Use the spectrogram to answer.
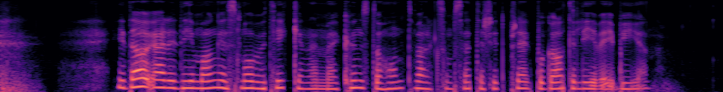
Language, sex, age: Norwegian, female, 26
